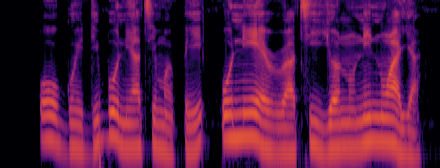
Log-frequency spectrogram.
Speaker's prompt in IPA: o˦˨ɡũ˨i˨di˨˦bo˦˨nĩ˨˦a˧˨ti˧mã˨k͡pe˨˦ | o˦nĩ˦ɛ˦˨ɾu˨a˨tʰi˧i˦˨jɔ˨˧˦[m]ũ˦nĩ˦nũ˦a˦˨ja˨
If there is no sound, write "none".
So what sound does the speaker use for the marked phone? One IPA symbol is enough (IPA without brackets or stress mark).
n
